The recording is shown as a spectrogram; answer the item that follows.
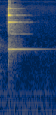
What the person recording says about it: here's less water high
